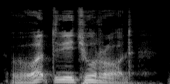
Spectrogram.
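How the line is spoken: Grumbling. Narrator (Russian): пробурчал он

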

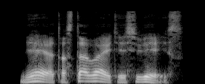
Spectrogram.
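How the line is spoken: Dry reply. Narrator (Russian): сухо ответил капралу

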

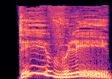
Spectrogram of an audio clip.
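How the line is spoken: Howling. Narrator (Russian): взвыл гидрант

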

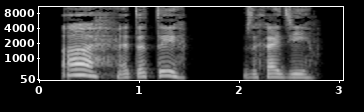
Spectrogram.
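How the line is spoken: Sad. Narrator (Russian): грустно сказал Альберт

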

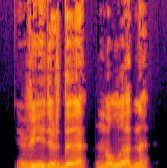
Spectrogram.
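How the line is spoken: Displeased grumbling. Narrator (Russian): послышалось недовольное ворчание Сарфата

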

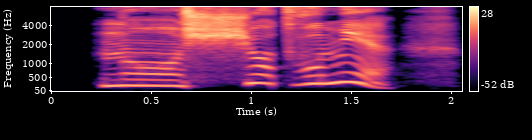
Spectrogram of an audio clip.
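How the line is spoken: Exclaiming. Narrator (Russian): воскликнула она

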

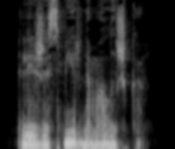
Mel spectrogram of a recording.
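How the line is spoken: Deceptively soft. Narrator (Russian): проговорил Кайл обманчиво мягко

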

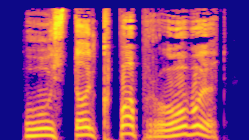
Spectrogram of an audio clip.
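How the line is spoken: Bear's growl. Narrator (Russian): прорычал медведь

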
